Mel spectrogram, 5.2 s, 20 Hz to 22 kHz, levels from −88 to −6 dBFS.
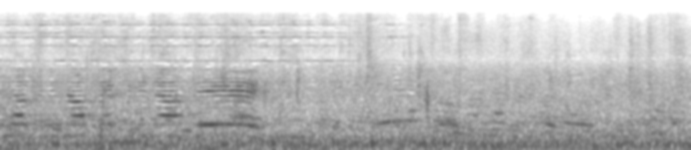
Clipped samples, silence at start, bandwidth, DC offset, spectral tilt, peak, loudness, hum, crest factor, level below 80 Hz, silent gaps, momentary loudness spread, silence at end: under 0.1%; 0 s; 16 kHz; under 0.1%; -4.5 dB/octave; -20 dBFS; -37 LUFS; none; 18 dB; -50 dBFS; none; 8 LU; 0 s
